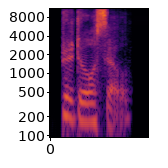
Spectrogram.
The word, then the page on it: predorsal: Indian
